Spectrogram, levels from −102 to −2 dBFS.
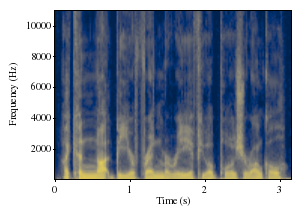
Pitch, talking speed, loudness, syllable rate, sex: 100 Hz, 210 wpm, -21 LUFS, 5.5 syllables/s, male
